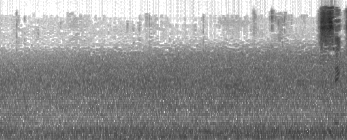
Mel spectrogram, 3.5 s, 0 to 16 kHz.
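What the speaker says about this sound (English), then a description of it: "Southwest flight out of Midway." A 16-year-old Southwest Boeing 737-700 out of Midway, near Louisville International Airport, gives a steady, loud, broadband jet roar that fills the whole stretch without a break.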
